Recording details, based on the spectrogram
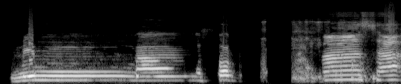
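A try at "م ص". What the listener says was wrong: মা টান হলো, টান ছাড়া।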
